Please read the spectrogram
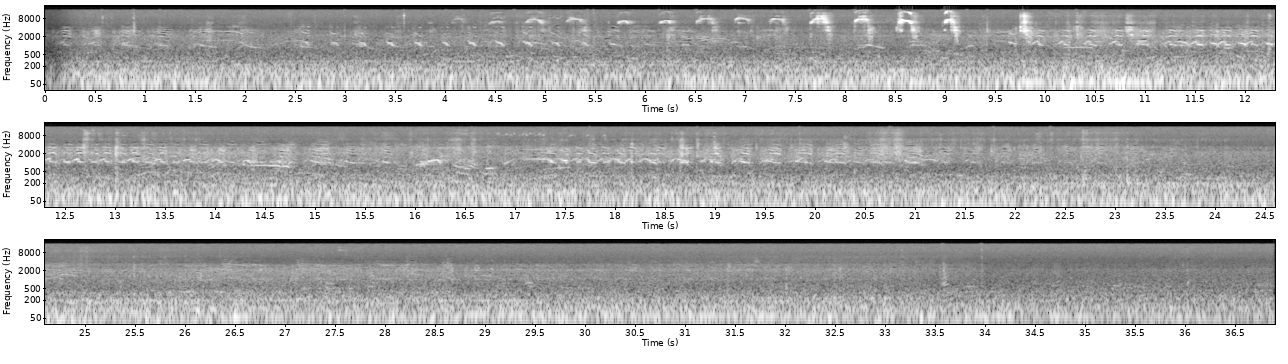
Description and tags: Gibraltar Mountain (apes, birds)
Gibraltar Mountain, apes, birds. No background music. Recorded with artificial head microphones using a SLR camera.
nature, apes, field-recording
